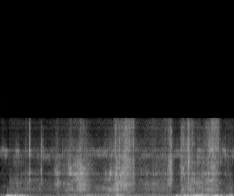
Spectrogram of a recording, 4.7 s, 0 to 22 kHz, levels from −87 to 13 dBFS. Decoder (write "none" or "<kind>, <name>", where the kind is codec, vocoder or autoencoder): codec, SNAC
